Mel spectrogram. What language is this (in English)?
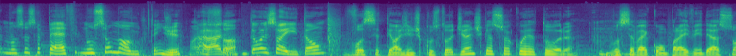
Portuguese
